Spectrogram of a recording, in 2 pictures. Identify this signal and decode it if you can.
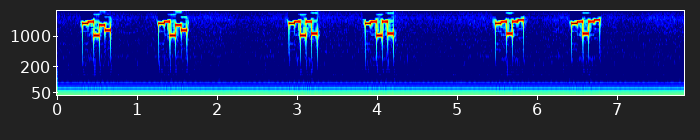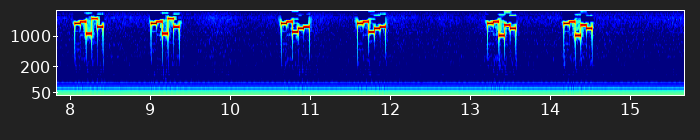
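Five-tone selective call (ZVEI), heard as quick runs of five tones, tones of about 70 ms. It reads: 89174 89174 89192 89192 89290 89290 89226 89226 89356 89356 89175 89175
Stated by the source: Five-tone ZVEI selective call received by SDR.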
